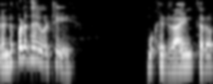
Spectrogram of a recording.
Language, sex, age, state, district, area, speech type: Sindhi, male, 60+, Gujarat, Surat, urban, spontaneous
